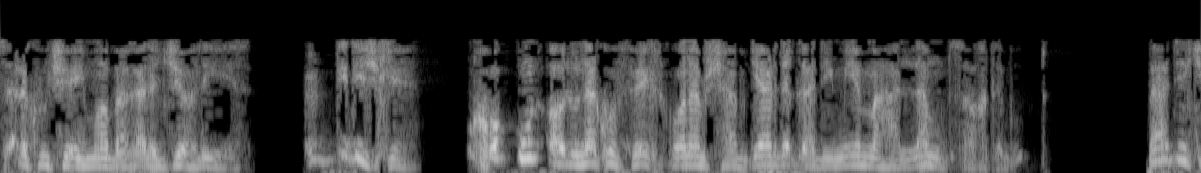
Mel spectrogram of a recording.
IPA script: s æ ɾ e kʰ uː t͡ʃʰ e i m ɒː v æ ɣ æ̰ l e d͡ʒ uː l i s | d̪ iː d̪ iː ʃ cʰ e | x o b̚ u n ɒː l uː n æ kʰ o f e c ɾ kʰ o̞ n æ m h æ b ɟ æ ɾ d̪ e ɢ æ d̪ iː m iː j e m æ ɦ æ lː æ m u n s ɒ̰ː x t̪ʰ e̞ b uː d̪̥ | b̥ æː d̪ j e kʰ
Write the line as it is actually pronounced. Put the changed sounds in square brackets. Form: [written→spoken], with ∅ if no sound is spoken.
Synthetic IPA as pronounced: s æ ɾ e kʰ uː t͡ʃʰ e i m ɒː [v→b] æ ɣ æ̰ l e d͡ʒ [uː→ɒː] l i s | d̪ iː d̪ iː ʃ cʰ e | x o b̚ u n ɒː l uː n æ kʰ o f e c ɾ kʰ o̞ n æ m [h→ʃ] æ b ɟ æ ɾ d̪ e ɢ æ d̪ iː m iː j e m æ ɦ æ lː æ m u n s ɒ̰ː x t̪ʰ e̞ b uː d̪̥ | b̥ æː d̪ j e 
